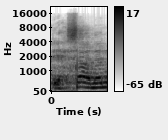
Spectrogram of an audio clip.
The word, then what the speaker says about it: إِحْسَانًا: And it's mansoob, the fatha on it, إِحْسَانًا, like that, it's pronounced like that, عَلَى الْإِغْرَاء.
